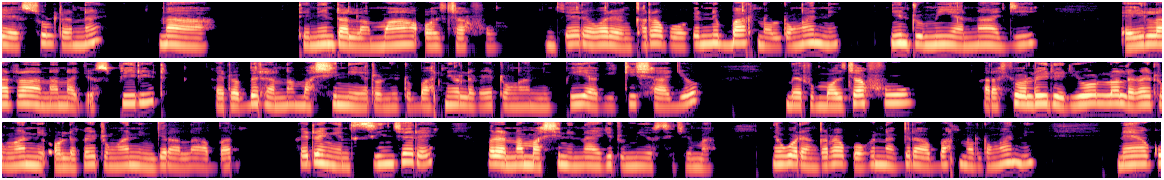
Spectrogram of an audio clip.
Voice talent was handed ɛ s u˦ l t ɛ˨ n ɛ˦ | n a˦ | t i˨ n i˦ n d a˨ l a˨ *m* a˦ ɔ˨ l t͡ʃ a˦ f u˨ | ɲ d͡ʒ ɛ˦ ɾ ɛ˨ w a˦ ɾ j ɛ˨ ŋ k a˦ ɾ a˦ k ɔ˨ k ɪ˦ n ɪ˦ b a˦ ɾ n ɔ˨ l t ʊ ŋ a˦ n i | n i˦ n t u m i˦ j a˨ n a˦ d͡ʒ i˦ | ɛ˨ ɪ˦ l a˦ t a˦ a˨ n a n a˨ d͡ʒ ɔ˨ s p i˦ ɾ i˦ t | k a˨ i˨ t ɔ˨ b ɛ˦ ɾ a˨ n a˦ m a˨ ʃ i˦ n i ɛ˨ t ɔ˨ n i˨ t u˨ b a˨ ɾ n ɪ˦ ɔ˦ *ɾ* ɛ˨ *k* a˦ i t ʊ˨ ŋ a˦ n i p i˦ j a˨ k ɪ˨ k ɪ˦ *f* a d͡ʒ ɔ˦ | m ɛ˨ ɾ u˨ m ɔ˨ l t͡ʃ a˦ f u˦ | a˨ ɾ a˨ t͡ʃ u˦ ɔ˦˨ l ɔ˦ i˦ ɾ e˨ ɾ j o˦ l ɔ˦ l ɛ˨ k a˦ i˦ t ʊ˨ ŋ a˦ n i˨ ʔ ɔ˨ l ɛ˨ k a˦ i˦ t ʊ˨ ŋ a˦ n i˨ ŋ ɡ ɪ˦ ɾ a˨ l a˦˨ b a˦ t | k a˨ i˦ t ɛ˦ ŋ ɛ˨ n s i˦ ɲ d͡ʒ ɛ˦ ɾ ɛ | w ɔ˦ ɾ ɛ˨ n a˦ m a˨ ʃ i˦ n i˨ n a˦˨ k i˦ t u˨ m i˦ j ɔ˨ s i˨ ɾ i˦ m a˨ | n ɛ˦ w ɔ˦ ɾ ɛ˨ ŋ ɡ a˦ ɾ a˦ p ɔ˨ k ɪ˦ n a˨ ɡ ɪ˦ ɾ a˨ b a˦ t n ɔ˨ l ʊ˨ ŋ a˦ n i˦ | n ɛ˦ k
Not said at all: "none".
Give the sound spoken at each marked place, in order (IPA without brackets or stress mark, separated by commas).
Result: m, l, k, ʃ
